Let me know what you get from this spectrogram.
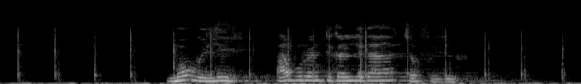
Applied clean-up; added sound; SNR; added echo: none; Walk, footsteps; 9 dB; reverberation time 1.6 s.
